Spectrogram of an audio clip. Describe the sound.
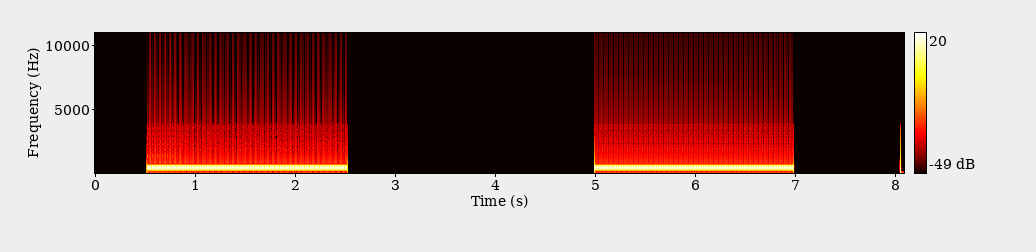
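Telephone line tones while a call is placed: two long, steady, buzzing tones of about two seconds each, separated by a pause of silence, followed by a brief click at the end.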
